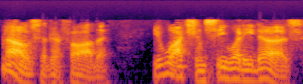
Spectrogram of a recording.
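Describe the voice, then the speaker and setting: A man's voice carries vocal fry and very wide pitch swings as he goes at a moderate pace. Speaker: audiobook narrator. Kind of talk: children's audiobook narration.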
